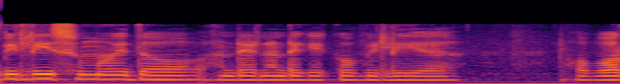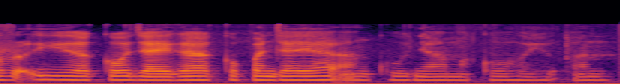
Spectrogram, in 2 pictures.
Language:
Santali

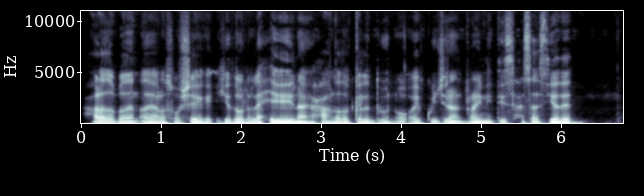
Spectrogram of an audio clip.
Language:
Somali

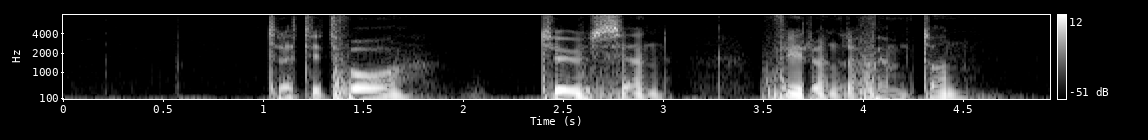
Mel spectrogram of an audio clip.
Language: Swedish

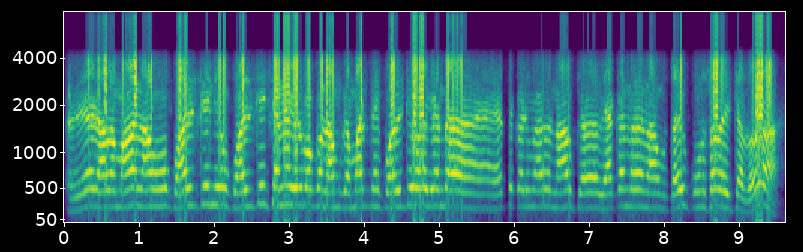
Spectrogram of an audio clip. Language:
Kannada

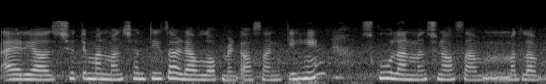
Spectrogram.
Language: Kashmiri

